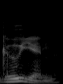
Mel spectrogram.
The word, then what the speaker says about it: Nguyen: name is- It's Dong Nguyen. that's Win. That's And pronounced Win. It's Win. Dong Win. Dongwin. Dongwin. Yeah. Okay, I guess Downwind. NG together is a W.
